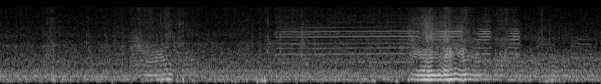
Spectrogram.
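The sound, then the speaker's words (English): Queen honeybees still in their cells quack in response to a first queen: short, nasal, duck-like honking notes rising over the steady drone of a buzzing hive. A louder burst of quacks comes near the end. “They respond with a noise called quacking. It sounds like a duck honk.”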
